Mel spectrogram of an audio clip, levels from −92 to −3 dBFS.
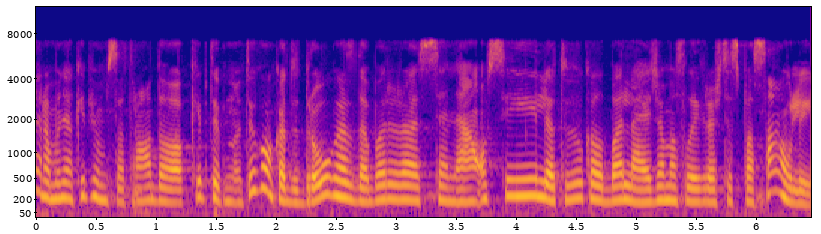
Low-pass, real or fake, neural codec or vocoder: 7.2 kHz; real; none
